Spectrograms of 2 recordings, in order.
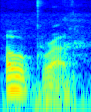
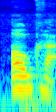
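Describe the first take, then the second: First: It has an r sound right after the k. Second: It has no r sound right after the k. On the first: The speaker calls it wrong. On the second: The speaker calls it right.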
